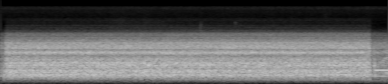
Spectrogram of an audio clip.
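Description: Steady hiss of static from a radio receiver with no transmission coming through, cutting off suddenly near the end.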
